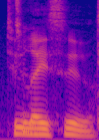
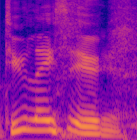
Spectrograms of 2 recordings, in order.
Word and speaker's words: Tuilesu: Tule Sue. Tuilesu. Tie the shoe.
